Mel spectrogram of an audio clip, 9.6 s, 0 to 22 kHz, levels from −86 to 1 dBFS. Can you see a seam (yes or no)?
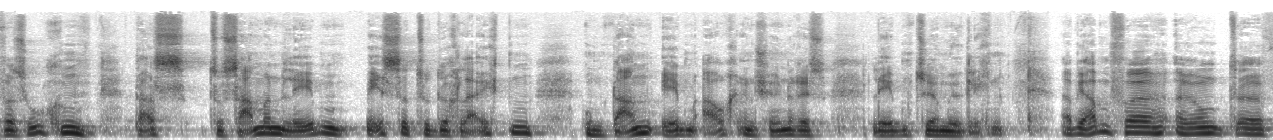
yes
